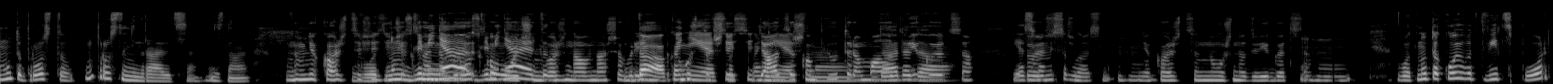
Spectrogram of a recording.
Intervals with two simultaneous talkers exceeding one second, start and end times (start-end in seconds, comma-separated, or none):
3.5-5.6, 6.2-9.6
